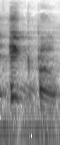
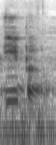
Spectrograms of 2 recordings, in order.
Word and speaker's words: Igbo: You have the Igbo people, or Igbo, pronounced either way.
